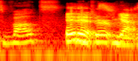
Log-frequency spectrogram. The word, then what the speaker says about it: Waltz: votes I think it's votes it is yeah right like the dance like the dance like the dance exactly because I hear so many people mispronounce that last name so with Indra votes she's the co-author of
